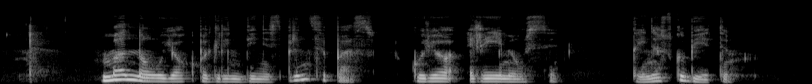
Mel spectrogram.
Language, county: Lithuanian, Kaunas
